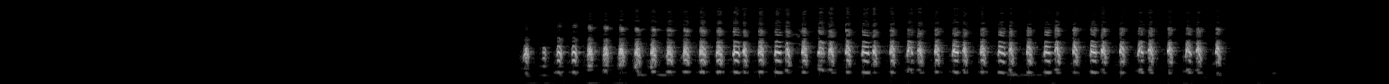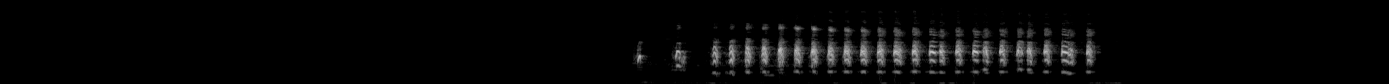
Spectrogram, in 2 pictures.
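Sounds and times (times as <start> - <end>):
partridge clucking calls: 5.2 - 12.3, 20.2 - 24.9.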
